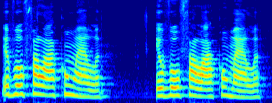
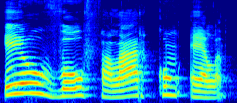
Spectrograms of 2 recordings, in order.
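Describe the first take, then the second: First: Quick speech, the R of falar dropped; rapid relaxed Brazilian speech; fast casual. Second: Slow and clear, every R said; slow careful. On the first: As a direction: rush it like everyday talk. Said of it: "Quando falamos rapidamente". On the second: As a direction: articulate each word carefully. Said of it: "Por exemplo". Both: Shown as a demonstration.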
